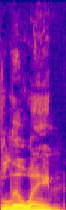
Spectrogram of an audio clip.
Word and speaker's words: Lil Wayne: It's pronounced Little Wayne. – It's pronounced Lil Wayne. How it's spelled. – It's spelled L-I-L, but it's pronounced Little Wayne.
